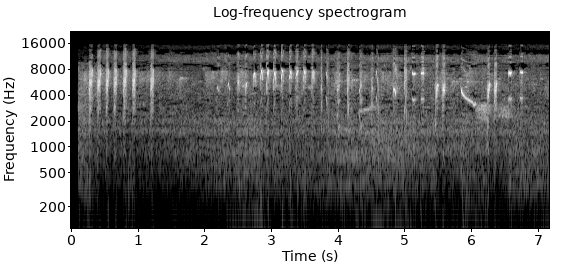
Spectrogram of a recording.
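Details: Kolibri ninja, a sunbird, singing as a training recording for other birds: rapid bursts of very high, thin, sharp chirps repeated in quick series, with trills and short whistled slurs in between.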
